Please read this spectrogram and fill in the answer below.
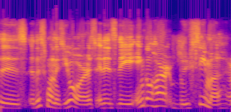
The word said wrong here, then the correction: Buscema: or how do you say his name? Buscema.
